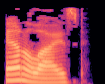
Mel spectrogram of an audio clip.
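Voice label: "analysed", British English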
